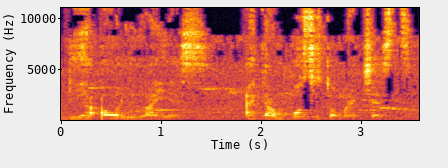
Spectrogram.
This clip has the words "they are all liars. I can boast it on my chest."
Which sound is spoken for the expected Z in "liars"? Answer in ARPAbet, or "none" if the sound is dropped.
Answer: S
